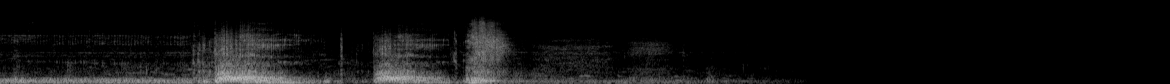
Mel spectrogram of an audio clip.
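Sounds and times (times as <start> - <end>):
tiger snarling and roaring: 0.0 - 5.2.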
